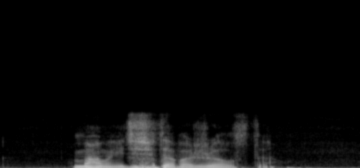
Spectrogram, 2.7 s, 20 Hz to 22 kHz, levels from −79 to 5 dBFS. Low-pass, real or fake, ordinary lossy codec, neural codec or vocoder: 7.2 kHz; real; none; none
